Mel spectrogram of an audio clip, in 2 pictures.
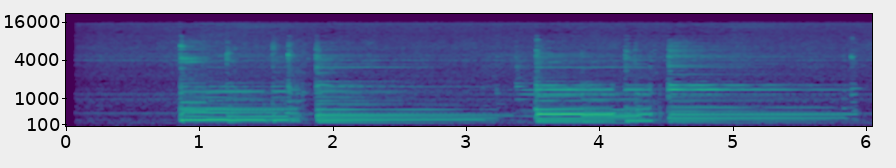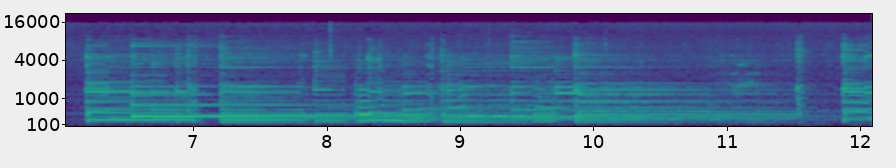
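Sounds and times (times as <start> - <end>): acoustic guitar chords ringing: 0.7 - 12.0
cassette tape playback: 0.7 - 12.0.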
